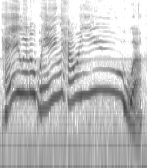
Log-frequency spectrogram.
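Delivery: very high, slow sing-song greeting; baby talk. Acted. She greets the little winged figure on the card in high baby talk. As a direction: coo it up high to a little bird.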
